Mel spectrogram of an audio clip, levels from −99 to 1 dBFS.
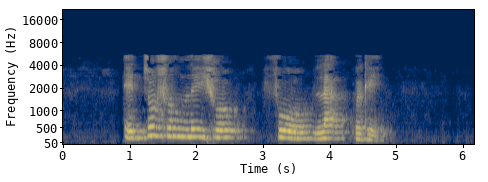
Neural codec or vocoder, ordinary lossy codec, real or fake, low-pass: codec, 16 kHz, 4.8 kbps, FACodec; MP3, 24 kbps; fake; 5.4 kHz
